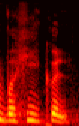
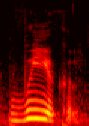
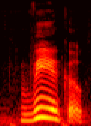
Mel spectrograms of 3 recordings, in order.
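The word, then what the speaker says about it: vehicle: तो यहाँ पर ह की साउंड तो आ ही नहीं रही है। लोग अक्सर कहते हैं व्हीकल, बट दोस्तों वो एक गलत प्रोनाउंसिएशन है। हम इसको कहेंगे व्हीकल।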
